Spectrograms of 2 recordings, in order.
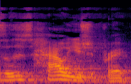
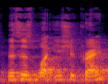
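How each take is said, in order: First: "how" lifted and leaned on; quieter, with "how" as the key word; stress on how. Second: Said in the usual way. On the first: Shown as a demonstration. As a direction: hit the word "how" in "This is how you should pray". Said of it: "He says". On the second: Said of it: "He doesn't say".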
